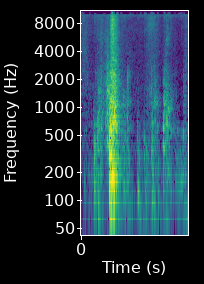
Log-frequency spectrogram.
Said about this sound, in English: It's a funny noise, isn't it? A big blue balloon.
